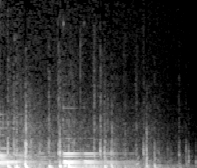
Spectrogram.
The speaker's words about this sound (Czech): poděkoval mu za vše, co pro něho koník udělal. Ten vesele zařechtal a ve chvíli zmizel za lesem.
